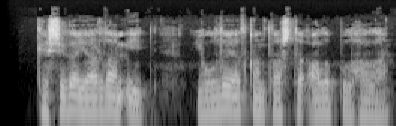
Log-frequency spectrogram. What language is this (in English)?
Bashkir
